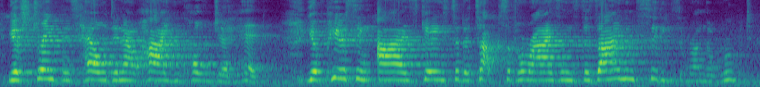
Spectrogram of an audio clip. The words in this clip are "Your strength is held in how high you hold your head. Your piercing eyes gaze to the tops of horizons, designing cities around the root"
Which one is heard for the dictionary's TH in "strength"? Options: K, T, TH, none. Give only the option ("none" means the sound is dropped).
TH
